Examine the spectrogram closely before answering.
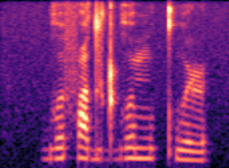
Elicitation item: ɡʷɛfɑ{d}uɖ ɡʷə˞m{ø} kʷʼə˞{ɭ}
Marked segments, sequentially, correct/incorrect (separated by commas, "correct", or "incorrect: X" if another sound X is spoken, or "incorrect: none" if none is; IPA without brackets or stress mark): correct, incorrect: u, correct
